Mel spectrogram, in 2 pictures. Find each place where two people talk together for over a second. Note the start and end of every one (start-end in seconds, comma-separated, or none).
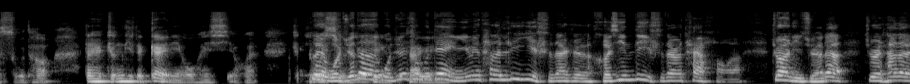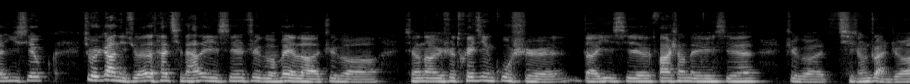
3.1-4.5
